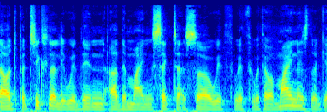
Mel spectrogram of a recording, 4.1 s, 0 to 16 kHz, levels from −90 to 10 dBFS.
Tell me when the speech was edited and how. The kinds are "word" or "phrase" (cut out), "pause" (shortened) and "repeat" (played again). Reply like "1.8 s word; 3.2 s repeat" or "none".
none

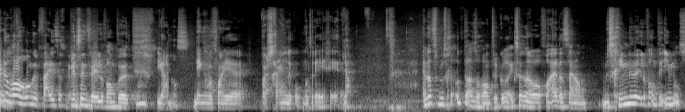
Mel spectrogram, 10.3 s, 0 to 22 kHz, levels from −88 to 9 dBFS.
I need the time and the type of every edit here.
2.5 s word

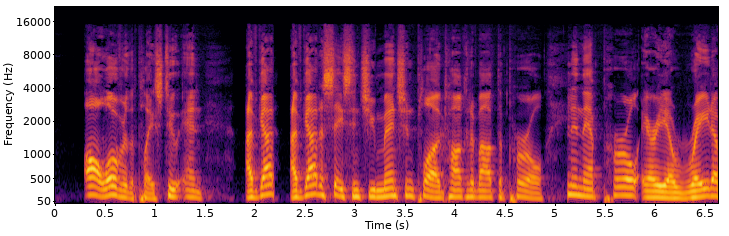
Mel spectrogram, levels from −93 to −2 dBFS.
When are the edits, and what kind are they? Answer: 2.2 s repeat; 3.9 s phrase; 5.1 s word

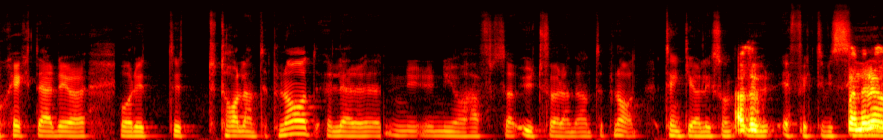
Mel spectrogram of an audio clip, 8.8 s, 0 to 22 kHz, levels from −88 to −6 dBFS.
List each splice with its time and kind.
1.1 s pause; 3.8 s phrase; 6.5 s pause

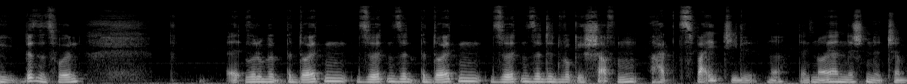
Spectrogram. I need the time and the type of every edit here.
2.5 s word; 4.1 s repeat; 6.8 s word; 8.1 s phrase

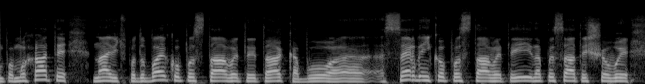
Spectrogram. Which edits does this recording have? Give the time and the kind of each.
none

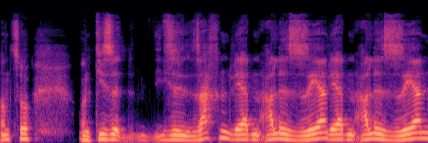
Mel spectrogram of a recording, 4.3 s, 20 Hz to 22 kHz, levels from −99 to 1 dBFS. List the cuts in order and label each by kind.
3.3 s repeat

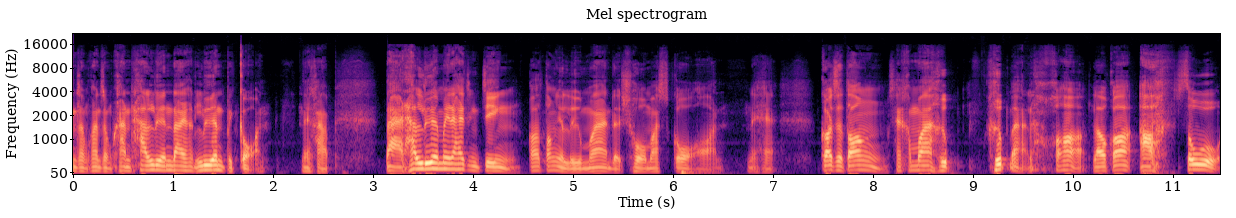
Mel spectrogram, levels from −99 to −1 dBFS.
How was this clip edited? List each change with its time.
none

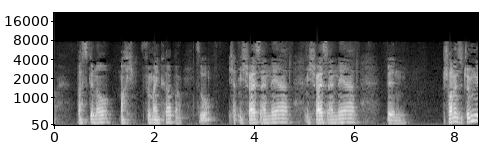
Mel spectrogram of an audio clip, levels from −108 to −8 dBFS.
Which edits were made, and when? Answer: 5.0 s repeat

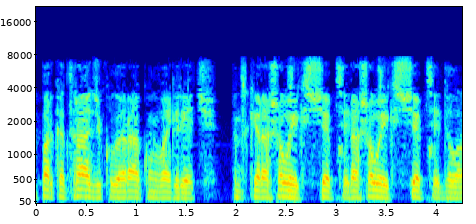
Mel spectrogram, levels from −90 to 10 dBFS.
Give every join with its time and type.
1.3 s phrase; 1.8 s pause; 3.1 s repeat

